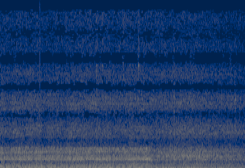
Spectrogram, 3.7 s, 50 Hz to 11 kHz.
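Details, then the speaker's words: Mini 1275 GT, 30-year-old engine with healthy compression, test drive: chugging drone that stumbles under throttle. Sounds like fuel starvation, but the scope shows the opposite. Hesitation under acceleration. "So here's the test run, I'll let you hear it. You hear that? Oh, it's like fuel starvation."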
